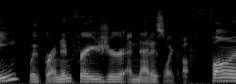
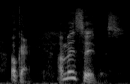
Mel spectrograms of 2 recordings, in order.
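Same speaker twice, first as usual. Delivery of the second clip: much higher and fast, bursting to get it out; eager announcement; 13 semitones higher, faster than usual. Real, not acted. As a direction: blurt it out like a big reveal. Announcing a confession, repeated.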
